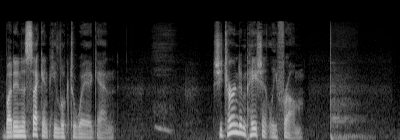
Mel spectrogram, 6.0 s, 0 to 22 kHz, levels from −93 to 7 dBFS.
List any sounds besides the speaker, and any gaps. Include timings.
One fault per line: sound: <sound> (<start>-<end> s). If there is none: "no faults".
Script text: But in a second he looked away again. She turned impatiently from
sound: sniff (2.3-2.7 s)
sound: thud (4.9-5.7 s)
